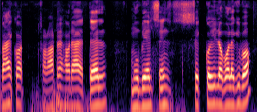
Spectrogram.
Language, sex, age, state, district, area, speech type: Assamese, male, 18-30, Assam, Sivasagar, rural, spontaneous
